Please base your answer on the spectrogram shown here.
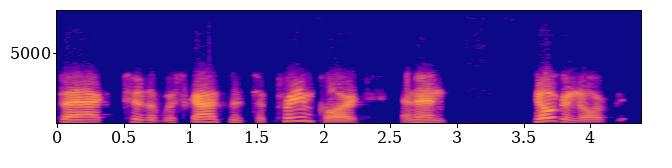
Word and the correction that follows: Hagedorn: or whatever his name is, Hilgeborn, or Hagedorn. – I can't get the name wrong. – Hagedorn.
